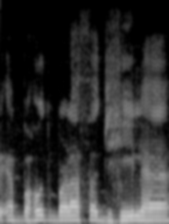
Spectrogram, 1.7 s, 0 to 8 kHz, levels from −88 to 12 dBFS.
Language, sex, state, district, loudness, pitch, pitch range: Hindi, male, Jharkhand, Garhwa, -14 LUFS, 160 Hz, 150-160 Hz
